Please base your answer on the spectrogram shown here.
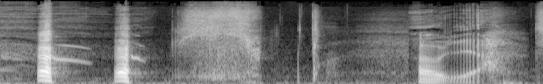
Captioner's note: sinister laughter; grossly licks lips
